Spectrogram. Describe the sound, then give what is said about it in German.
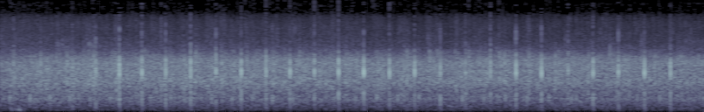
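Strong audience applause welcoming Sam Childers in Lörrach, a steady roar of many hands lasting several seconds, with sharper individual claps popping out of the wash throughout. “Es ist mir eine Ehre, Sam Childers hier zu begrüßen in Lörrach, und ich würde sagen, wir heißen ihn herzlich willkommen mit einem kräftigen Applaus.”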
